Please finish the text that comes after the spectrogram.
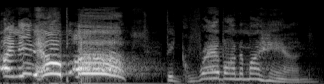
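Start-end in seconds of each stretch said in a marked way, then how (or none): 0.0-1.5 put-on panicked scream, higher and louder. Retelling how two kids lost it in the dark: imitating kids screaming. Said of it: "These two kids are screaming".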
